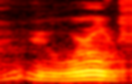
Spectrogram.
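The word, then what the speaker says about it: Foch: it's a quote from marshal Ferdinand over it's pronounced world French commander World War one my Center is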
